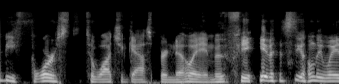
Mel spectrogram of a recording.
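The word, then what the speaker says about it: Gaspar Noé: going to be watching Gasper no's I think that's how you pronounce his name you're correct Max oh good cuz I need to be forced to watch a Gasper Noe movie that's the only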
